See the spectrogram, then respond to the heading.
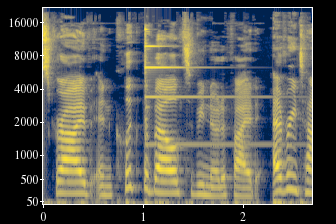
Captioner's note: bell rings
